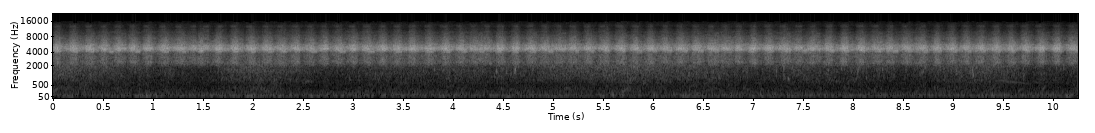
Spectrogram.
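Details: Steady high-pitched cicada buzz recorded in summer in Croatia, rapidly pulsing and unbroken, with low sea-wave wash and occasional faint splashes in the background.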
